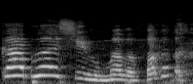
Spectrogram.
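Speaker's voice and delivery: high singsong God bless you; sing-song blessing to a troll; sassy mock blessing. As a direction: bless them sweetly, then curse. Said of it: "I was like on some shit like".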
